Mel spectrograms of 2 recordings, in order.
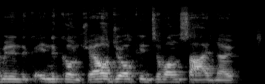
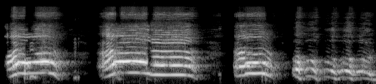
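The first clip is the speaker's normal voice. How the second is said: helpless high-pitched laughter, much louder; high squealing laugh; 11 dB louder, much slower than usual. Real, not acted. Host shrieking with laughter at the women's joke.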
